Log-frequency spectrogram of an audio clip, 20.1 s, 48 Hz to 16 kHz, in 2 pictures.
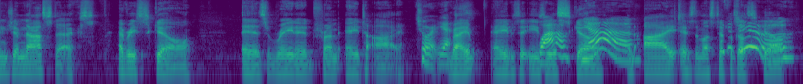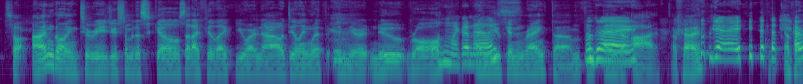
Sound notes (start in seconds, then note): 14.2 Laurie gasping; 17.4 laughing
